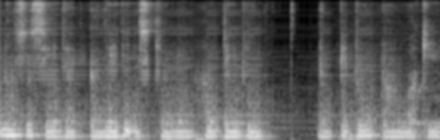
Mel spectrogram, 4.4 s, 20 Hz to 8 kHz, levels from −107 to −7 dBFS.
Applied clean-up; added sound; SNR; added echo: neural separator model SepFormer DNS4.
